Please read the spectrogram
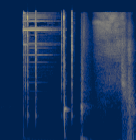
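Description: Sound effects of an animated subscribe reminder: a quick run of click-like pops, one with a short bell ding about a third of a second in, the sharpest click about a second in, then a whoosh toward the end.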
